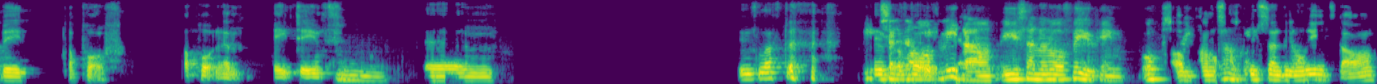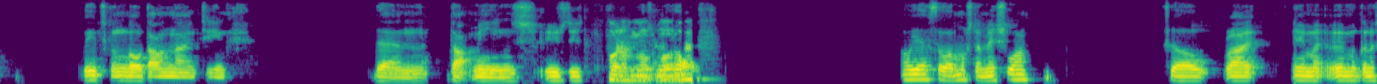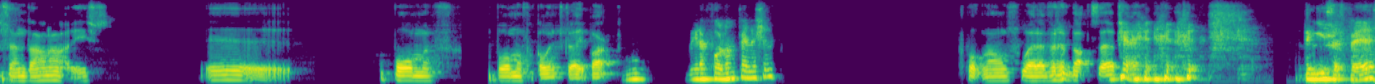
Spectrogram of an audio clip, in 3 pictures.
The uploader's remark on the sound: (Poor Audio). Apologies for the poor sound quality.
